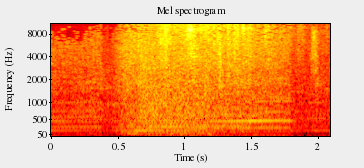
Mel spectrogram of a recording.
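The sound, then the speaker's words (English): A car roars past at speed with its tires squealing, a loud rising-and-falling whoosh with a sustained high screech lasting about two seconds, no voices. “Crazy grandpa car.”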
